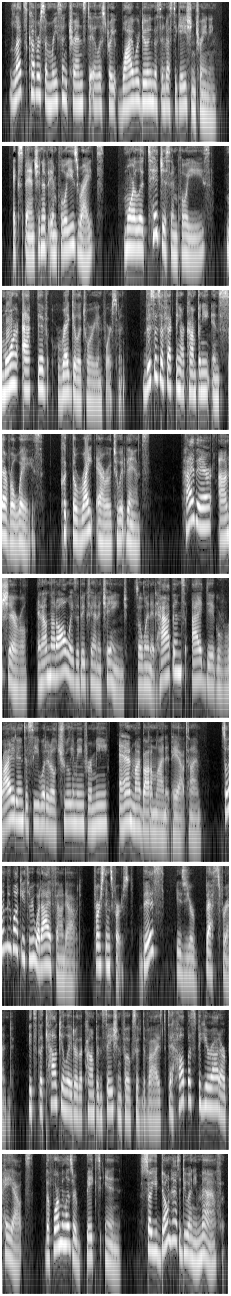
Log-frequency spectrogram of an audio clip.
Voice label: E Learning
